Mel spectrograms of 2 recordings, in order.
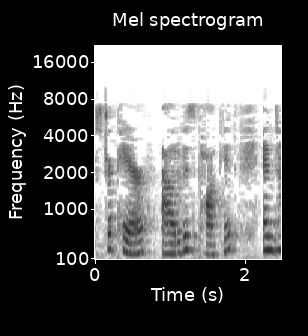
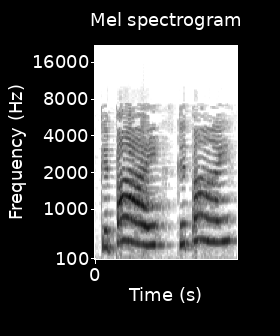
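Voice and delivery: much higher and louder farewell; cry out; 12 semitones higher, 7 dB louder, slower than usual. Acted. Parents call goodbye to the mailed son, high and loud. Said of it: "cried out".

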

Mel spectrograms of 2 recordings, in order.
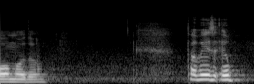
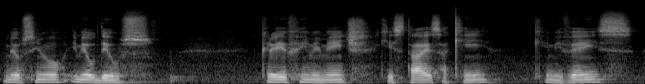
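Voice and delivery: quiet prayer; 4 dB quieter than usual. Acted. Opening prayer before meditation.

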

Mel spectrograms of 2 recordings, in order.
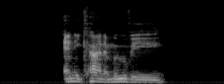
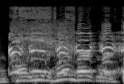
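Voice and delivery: loud, high barking drill instructor; drill sergeant shout; 8 dB louder than usual. Acted. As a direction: bark it at the recruit. Drill sergeant clown bit.

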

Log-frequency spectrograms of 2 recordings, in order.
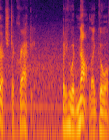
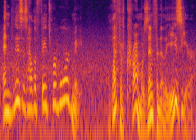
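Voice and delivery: higher, wry complaint; exasperated; 10 semitones higher than usual. Acted. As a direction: sigh at the fates. Artemis grumbling.

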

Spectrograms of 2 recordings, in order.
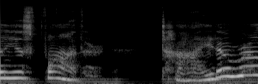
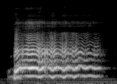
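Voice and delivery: higher, loud bleating sheep; 5 semitones higher, 9 dB louder than usual. Acted. The sheep voting for pizza with a loud bleat. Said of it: "said the sheep".

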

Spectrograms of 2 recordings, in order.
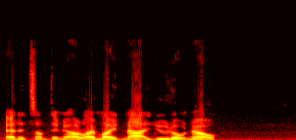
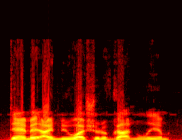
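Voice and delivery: normal talking voice

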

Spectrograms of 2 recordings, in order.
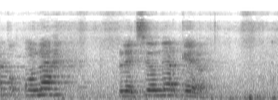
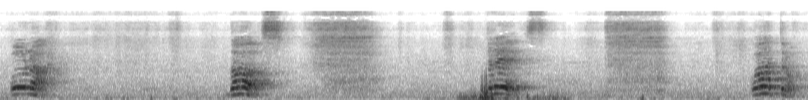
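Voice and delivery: shouted rep count, much louder and higher; barking gym coach; 4 semitones higher, 7 dB louder, much slower than usual. Acted. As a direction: push them through the last reps, yelling. Coach counting during hard set.

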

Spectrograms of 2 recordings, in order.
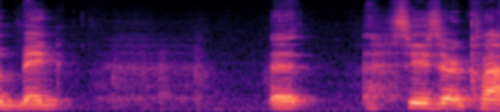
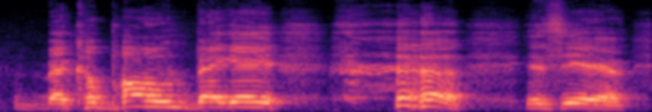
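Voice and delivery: laughing; much slower than usual. Real, not acted. Laughs while naming character.

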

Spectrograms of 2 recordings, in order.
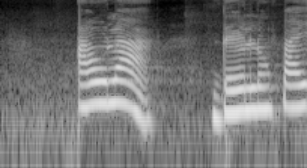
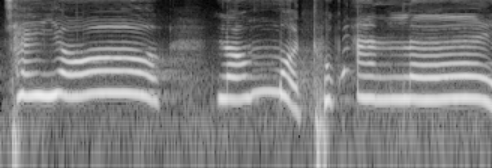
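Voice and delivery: cheering; 5 semitones higher than usual. Acted. Bowler cheers knocking every pin down, excited. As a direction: celebrate in a higher, playful voice.

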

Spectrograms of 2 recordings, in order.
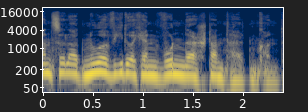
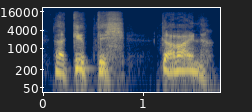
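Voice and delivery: higher, louder battle shout; 8 semitones higher, 5 dB louder than usual. A narrator's reading. Lancelot shouting at the kneeling Gawain to surrender. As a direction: bark the demand for surrender at the beaten foe. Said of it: "schrie Lancelot".

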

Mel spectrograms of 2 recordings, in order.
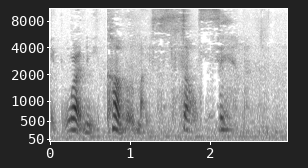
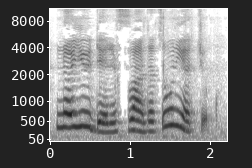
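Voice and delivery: ordinary talk

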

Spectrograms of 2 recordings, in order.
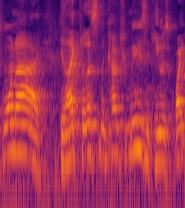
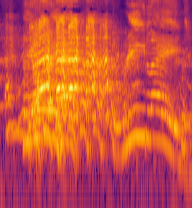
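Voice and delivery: slow, much higher and louder in laughter; laughing; 9 semitones higher, 16 dB louder, much slower than usual. Real, not acted. Dad reading the book, cracking up. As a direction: drag the words out through laughter.

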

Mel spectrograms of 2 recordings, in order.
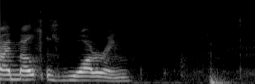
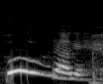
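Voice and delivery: excited; 10 semitones higher than usual. Real, not acted. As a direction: holler from the burn. Reacting to spice.

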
